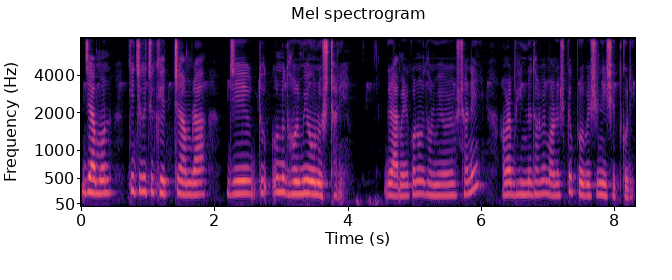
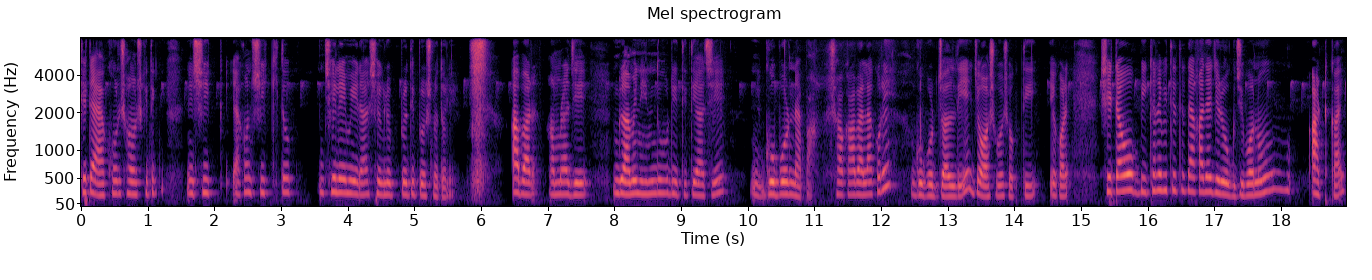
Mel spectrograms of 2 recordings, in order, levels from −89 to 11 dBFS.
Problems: none marked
